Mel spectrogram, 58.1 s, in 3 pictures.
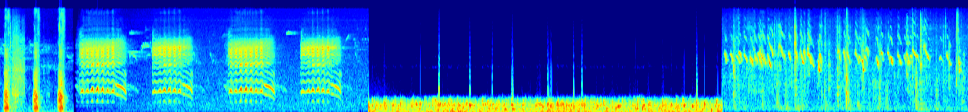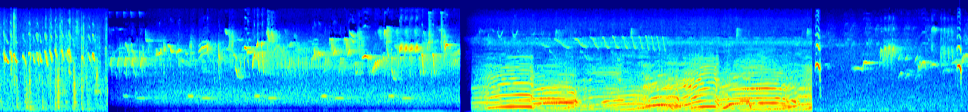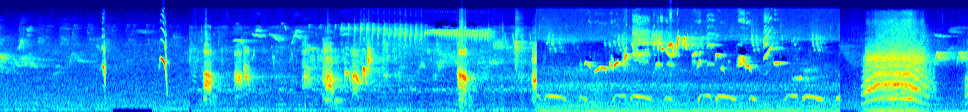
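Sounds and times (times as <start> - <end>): chicks peeping: 14.5 - 21.5
bird chirps and calls: 14.5 - 22.3, 44.7 - 58.0
cattle mooing: 28.8 - 35.6.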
